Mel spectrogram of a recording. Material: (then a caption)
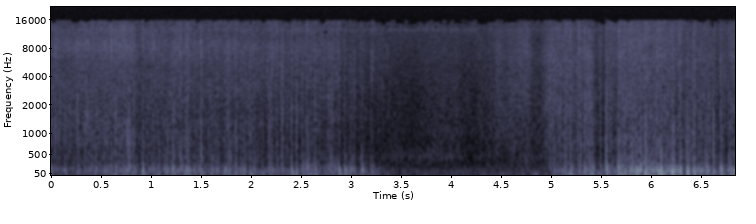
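Fabric. Fingers scratch and rub a soft, fluffy white fabric towel held by hand close to the mic, producing a dense, low, crackling rustle. The scratching quiets to a faint hush in the middle, then returns louder and fuller toward the end.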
